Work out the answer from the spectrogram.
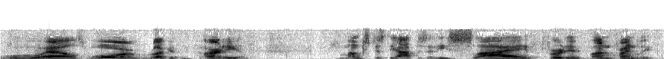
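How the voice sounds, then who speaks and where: An actor playing a worried, talkative logging boss who explains emphatically in an old-time radio adventure. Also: male voice, fairly low pitch, very animated, unhurried. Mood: concerned. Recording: dull old radio, faint noise.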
